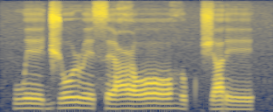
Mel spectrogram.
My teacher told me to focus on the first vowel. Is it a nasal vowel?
no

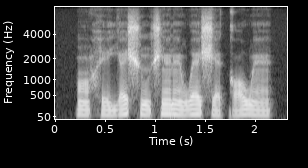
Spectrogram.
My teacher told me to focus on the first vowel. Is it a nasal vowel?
yes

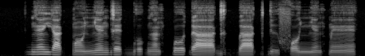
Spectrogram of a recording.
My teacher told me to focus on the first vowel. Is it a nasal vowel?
yes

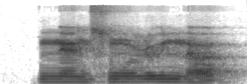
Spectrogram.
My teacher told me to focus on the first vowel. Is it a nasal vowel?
yes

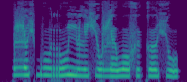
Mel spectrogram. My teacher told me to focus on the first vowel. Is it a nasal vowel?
no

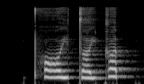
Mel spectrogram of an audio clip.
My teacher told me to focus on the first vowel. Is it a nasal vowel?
no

